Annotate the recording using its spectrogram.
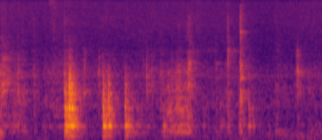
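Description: Handling sounds of a nylon string being wound onto a classical guitar's tuning roller: a few short clicks and knocks in the first half, a couple with a brief ring, then quieter fiddling.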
